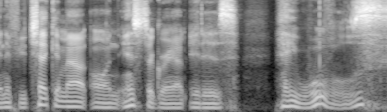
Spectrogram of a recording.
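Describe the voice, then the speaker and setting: The voice, with a Southern US accent, comes through dry and close with no echo. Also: man. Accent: southern drawl. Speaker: podcast host. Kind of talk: podcast intro and casual chat.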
